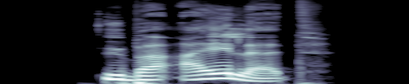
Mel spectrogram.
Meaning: second-person plural subjunctive I of übereilen
- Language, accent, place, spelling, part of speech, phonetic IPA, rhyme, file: German, Germany, Berlin, übereilet, verb, [yːbɐˈʔaɪ̯lət], -aɪ̯lət, De-übereilet.ogg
